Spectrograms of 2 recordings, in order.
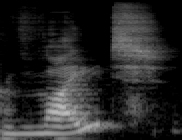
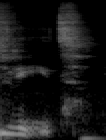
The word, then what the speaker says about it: Vite: pronounces something wrong so I do believe it's Veet thank you for the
